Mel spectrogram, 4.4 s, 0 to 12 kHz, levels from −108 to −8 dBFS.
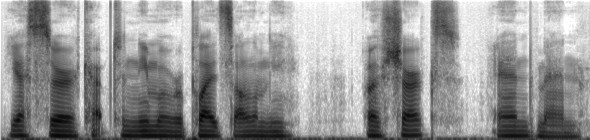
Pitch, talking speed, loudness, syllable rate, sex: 110 Hz, 135 wpm, -18 LUFS, 4.1 syllables/s, male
